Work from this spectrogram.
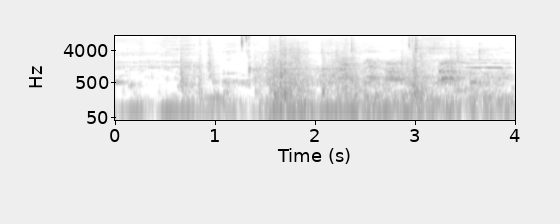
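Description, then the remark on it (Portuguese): Dogs bark outdoors in a rural area, a few scattered barks and yips rising faintly over a steady low background hum. “eu vou ter que tacar alguma coisa naqueles cachorro, cara.”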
